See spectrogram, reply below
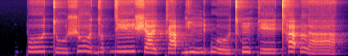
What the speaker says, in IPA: p o˦ ʊ̯ t u˨ ʃ o˦˨ ʊ̯ d ʊ˦ ʔ d e˦ ɪ̯ ʃ a˦˨ ɪ̯ k ä˦ ʔ ɡ ĩ˦˨ ŋ ɪ˦ ʔ w o˨ ʊ̯ tʰ ũ˦˨ k e˨ ɪ̯ tʰ ä˦ ʔ l ä˦

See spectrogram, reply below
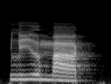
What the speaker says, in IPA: l i˧ ə̯ m a˨˩ k̚

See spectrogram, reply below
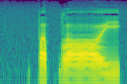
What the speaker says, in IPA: p ɐ˧ p̚ l ɔː˧ j

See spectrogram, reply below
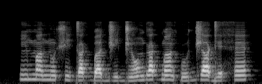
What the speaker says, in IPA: ĩ˦ m ã˦ n ũ˧ ʃ i˨ ɡ a˧ ɡ͡b a˨ d͡ʒ i˨ d͡ʒ ɔ̃˨˦ ɡ a˦ ɡ͡b ã˦˨ k͡p u˨˦ d͡ʒ a˦˨ ɡ e˨˦ h ɛ̃˦

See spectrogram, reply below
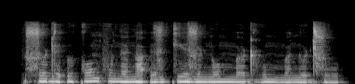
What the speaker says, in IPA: s ɯ ɖ e ʔ ɯ k o ŋ f u n ɛ n a ʔ e z kʲ e z ɯ ɳ n o mː œ ɖʱ u mː œ n ɯ ɖ s u

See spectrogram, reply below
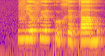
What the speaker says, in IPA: v i˨˦ ə̯ f ɨ˨˦ ə̯ k ṵ˧˥ x əː˧˩ k a˧ m

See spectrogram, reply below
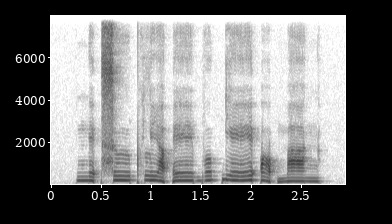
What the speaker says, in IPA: ŋ e˨˩ ʔ s ɯː˧ pʰ l i˨˩ a̯ ʔ eː˧ b o˦˥ k̚ j eː˦˥ ʔ ɔ˨˩ ʔ m a˧ ŋ

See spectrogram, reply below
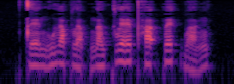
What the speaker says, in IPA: t ɛː˧ n w ɯ˥˩ a̯ p l a˨˩ p̚ n a˧ w k l ɛː˥˩ pʰ a˦˥ ʔ p ɛː˥˩ k̚ b a˩˦ ŋ

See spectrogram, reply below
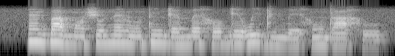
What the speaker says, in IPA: ɛ̃˦ ɡ͡b a˦˨ m ɔ̃˨ ʃ o˧ n ɛ̃˧ l ũ˨ t ĩ˧ ɡ ɛ˨ m ɛ˧ h o˧ ɡ e˦ w i˦˨ d i˨ m e˨ h ũ˨˦ d a˧ h u˨

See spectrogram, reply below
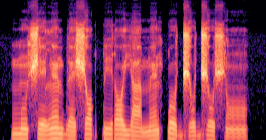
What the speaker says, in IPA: m ũ˨ ʃ e˨ l ɛ̃˧ b ɛ˨ ʃ ɔ˧ k͡p i˧ ɾ ɔ˧ j a˨ m ɛ̃˨˦ k͡p o˦˨ d͡ʒ o˨˦ d͡ʒ o˦˨ ʃ ɔ̃˧

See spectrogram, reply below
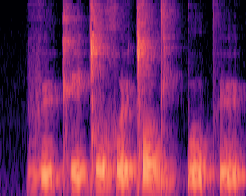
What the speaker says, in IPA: v ø kʰ e ǀ o χʷ œ ǀ ɔ d i k͡p o pʰ ø

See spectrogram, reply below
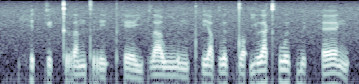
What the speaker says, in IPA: h i˥˩ t̚ k e˨˩ k̚ t r a˦˥ n t r i˨˩ ʔ pʰ eː˨˩ j p l a˧ w ŋ ɯ˨˩ ŋ pʰ i˧ a̯ p l ɯ˦˥ k̚ d ɔ˦˥ ʔ j ɯ˥˩ a̯ kʰ w ɯ˥˩ k̚ b e˥˩ k̚ h ɛː˥˩ ŋ

